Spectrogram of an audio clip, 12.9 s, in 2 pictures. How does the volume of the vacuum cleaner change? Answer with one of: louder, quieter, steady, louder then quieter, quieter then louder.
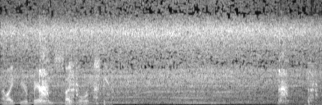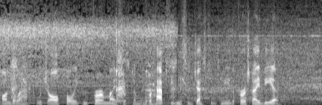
quieter.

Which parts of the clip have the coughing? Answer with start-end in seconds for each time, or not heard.
0.8-2.3, 5.5-7.0, 8.7-10.2.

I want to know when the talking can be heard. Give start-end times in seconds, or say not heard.
0.0-1.8, 6.3-12.2.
